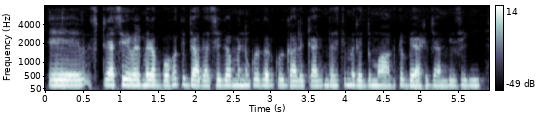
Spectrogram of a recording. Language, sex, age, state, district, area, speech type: Punjabi, female, 45-60, Punjab, Jalandhar, urban, spontaneous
